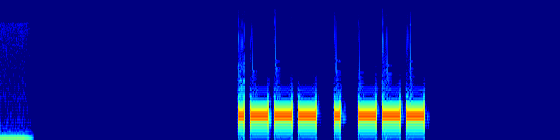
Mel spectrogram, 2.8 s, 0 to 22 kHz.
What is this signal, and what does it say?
Morse code, heard as a keyed tone, about 40 wpm, 700 Hz. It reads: JEO
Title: USA Call Sign Postfixes - 3 Letters 40wpm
